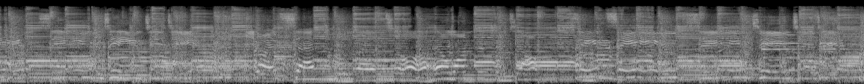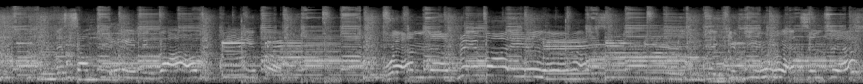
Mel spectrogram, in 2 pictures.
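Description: A live pop-rock band playing through small amplifiers: drum kit, electric bass and guitars, with a woman singing into a microphone at times.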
